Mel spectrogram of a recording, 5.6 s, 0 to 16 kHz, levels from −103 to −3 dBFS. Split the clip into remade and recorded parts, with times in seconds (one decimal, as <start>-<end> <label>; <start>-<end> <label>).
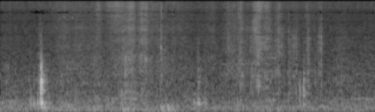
0.0-4.0 recorded; 4.0-4.9 remade; 4.9-5.6 recorded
